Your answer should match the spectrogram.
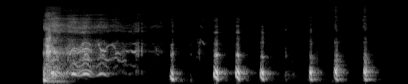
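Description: A man laughing: a drawn-out, wavering laugh, then a run of short, evenly spaced 'ha' bursts, about four a second.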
